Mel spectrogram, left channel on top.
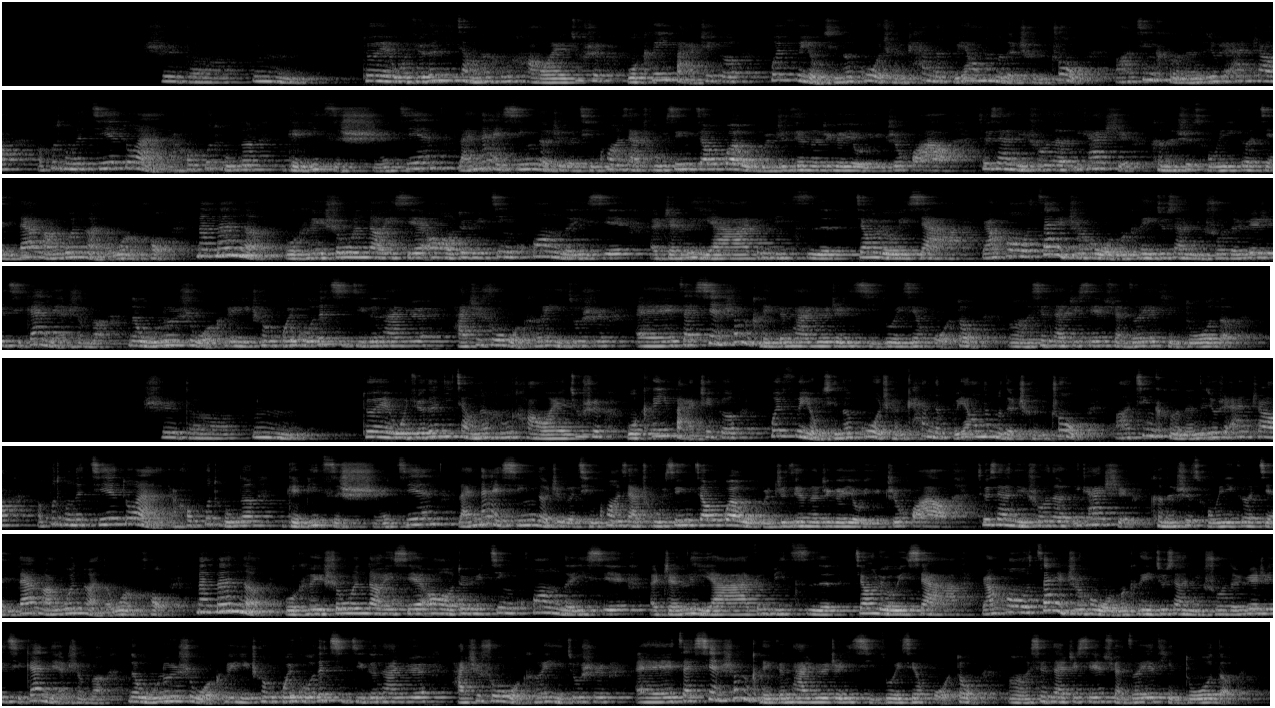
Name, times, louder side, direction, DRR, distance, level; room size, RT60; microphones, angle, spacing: voice 1, 1.4-3.1 3.6-7.4 7.7-10.8 11.1-27.0 27.4-33.7 34.0-42.4 42.6-47.9 48.2-50.4, right 2 dB, 45° right, 1 dB, 1.0 m, -31 dB
10.0 x 3.5 x 3.8 m, 1.2 s
head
